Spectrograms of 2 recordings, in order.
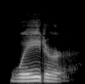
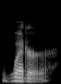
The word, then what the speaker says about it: waiter: For example, if we said, "Please call the waiter," nobody knows what a waiter is, because the correct pronunciation would be, "Please call the waiter," not wetter.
